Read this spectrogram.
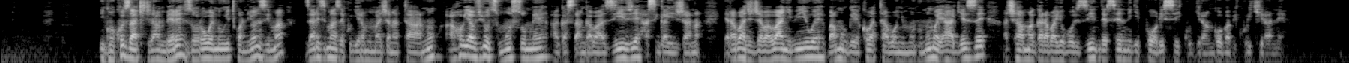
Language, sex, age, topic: Rundi, male, 25-35, agriculture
